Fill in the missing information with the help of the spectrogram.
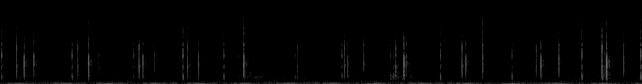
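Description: A paper box is lightly tapped with the fingertips for ASMR, giving an irregular run of soft, dry, crisp taps with bright, papery clicks. Each tap stops almost instantly, over a faint low hum.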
